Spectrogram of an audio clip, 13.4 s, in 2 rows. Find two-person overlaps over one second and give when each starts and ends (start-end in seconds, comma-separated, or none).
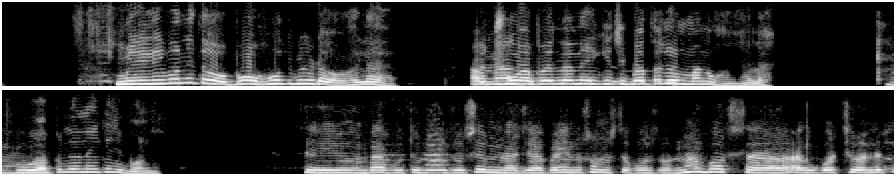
3.6-5.0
